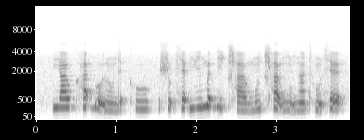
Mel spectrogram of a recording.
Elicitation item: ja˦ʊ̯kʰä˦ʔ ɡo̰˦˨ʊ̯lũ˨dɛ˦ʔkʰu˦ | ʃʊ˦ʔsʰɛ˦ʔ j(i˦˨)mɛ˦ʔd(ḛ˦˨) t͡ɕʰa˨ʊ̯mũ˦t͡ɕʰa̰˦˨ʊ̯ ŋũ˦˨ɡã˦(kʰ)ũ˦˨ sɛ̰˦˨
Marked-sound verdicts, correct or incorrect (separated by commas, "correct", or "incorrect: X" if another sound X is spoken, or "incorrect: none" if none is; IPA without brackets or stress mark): incorrect: i˦, incorrect: ḭ˦˨, incorrect: tʰ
